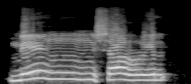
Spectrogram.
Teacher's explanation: মিন সার র লাম জের রিল মিন গোপন করছি কেন কারণ নুন সাকিনের পরে শিন আছে শিন টা কিসের হরফ ইকফার হরফ এজন্য গোপন করছি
